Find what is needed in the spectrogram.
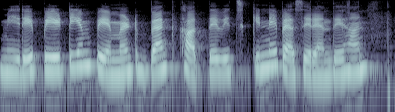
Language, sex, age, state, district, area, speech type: Punjabi, female, 18-30, Punjab, Amritsar, urban, read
